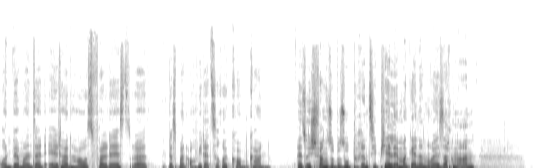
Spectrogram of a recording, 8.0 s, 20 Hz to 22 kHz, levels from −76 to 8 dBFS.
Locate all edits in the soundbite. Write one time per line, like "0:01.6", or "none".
0:02.5
0:04.4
